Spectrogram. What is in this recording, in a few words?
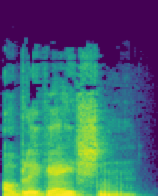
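"obligation", British English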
